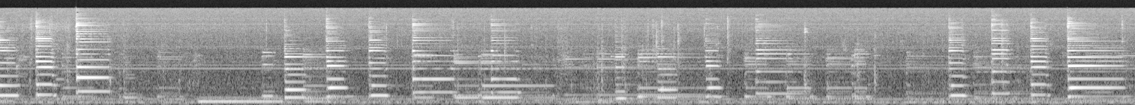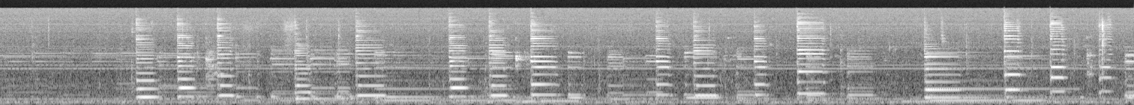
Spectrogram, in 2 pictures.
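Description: An electric guitar and a small acoustic guitar playing together: quick picked single notes over steadily strummed chords.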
